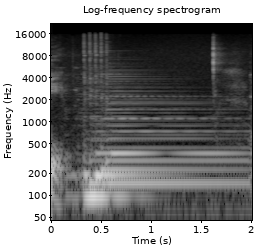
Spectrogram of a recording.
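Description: Acoustic guitar strummed once, a single chord left to ring and slowly fade, with a light tick on the strings about a second and a half in.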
